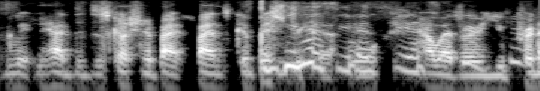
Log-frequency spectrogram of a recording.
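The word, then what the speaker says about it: Banská Bystrica: English speakers, we are not used to different pronunciation. But yeah, you are saying it right. It's Banska Bystrica, but it's otherwise it's perfect.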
